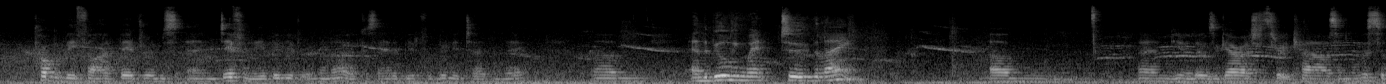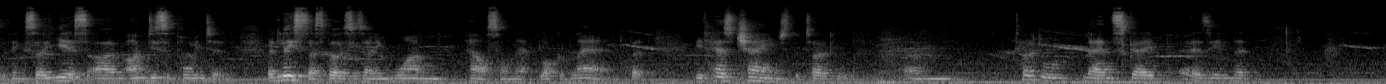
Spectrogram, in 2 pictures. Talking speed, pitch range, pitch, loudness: 160 wpm, 110-145 Hz, 135 Hz, -30 LUFS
